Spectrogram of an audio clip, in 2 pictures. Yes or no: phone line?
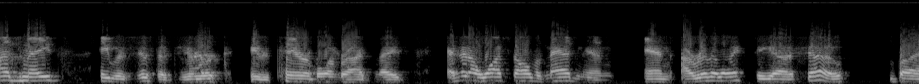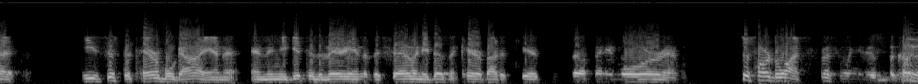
yes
